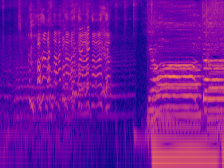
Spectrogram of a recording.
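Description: A cartoon bee character's buzzing, warbling voice for about a second and a half, then calm music with long held notes starting about three seconds in.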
